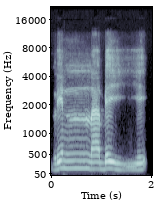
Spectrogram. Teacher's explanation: nanya tidak panjang, linnya yang panjang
